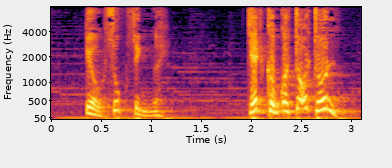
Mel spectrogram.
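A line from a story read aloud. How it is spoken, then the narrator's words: Furious screaming. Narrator (Vietnamese): Lão tổ hồ tộc gào thét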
